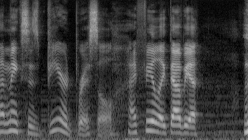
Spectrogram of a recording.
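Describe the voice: Plain reading aloud. Nothing more stands out.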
